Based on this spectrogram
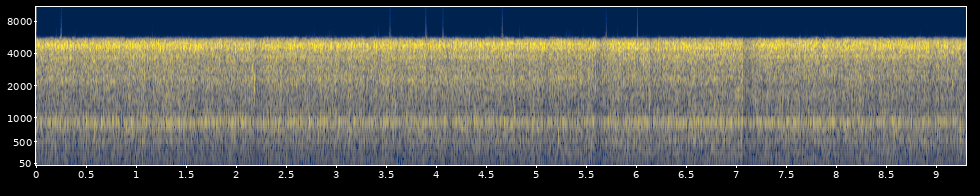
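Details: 2004 Corvette Z06 at idle: steady high squeal that owner first took for a serpentine belt squeak, traced to the upper A/C belt idler pulley bearing, which went quiet when sprayed with WD-40.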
